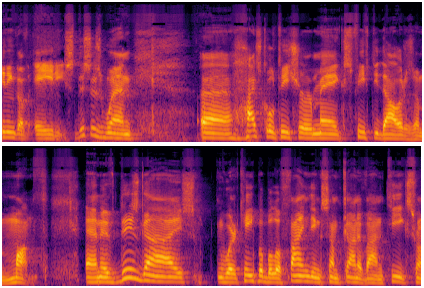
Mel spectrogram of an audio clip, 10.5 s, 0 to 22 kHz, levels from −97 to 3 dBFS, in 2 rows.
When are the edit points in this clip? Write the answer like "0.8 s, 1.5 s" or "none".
none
